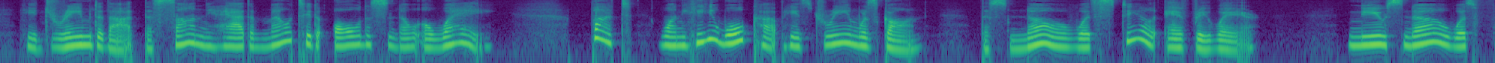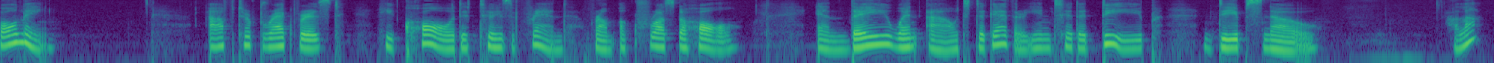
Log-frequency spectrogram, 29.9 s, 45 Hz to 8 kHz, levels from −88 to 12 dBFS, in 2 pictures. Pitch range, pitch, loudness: 155-205 Hz, 175 Hz, -18 LUFS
